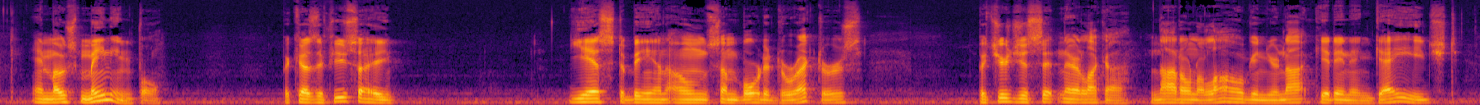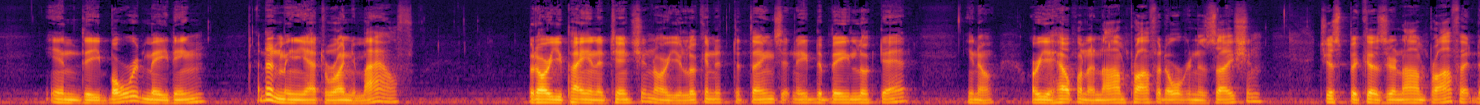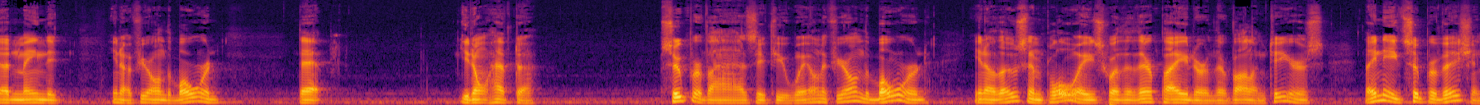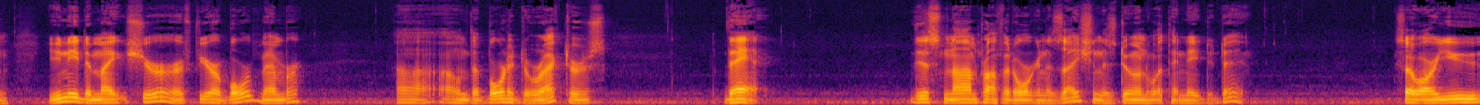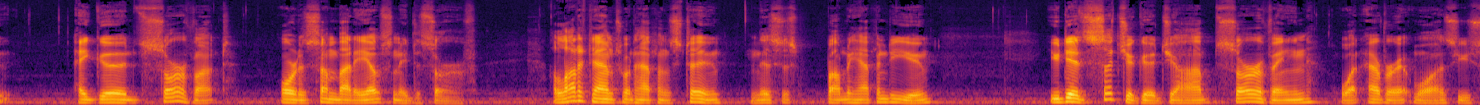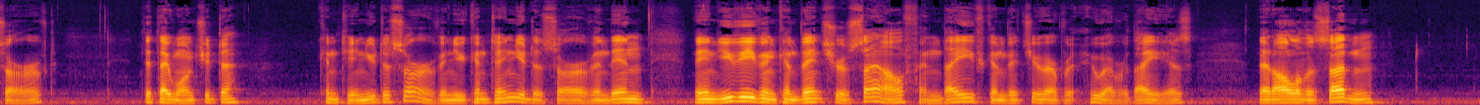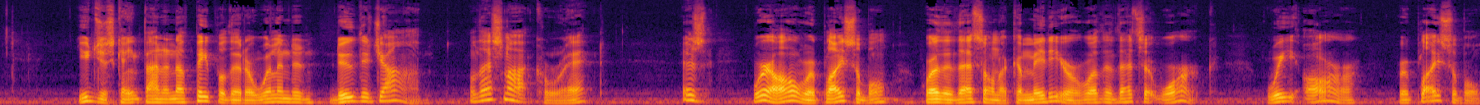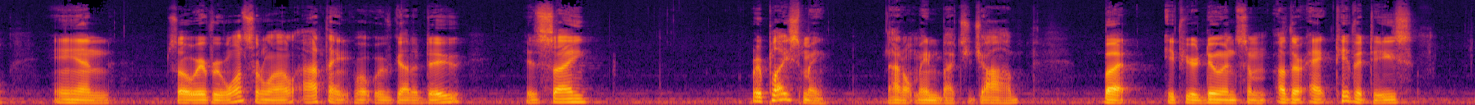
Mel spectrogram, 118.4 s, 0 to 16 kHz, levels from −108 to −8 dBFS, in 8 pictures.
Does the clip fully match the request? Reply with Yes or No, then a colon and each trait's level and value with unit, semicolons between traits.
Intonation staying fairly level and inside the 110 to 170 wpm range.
Yes: narrow, 2.3 semitones; average, 140 wpm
